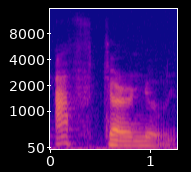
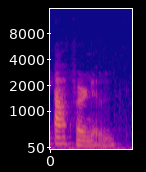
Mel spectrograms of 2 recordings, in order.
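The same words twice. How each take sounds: First: The T sound is clearly pronounced. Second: The T sound is left out. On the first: "They don't say afternoon" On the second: "most of Americans omit the T sound. ... They say afternoon"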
